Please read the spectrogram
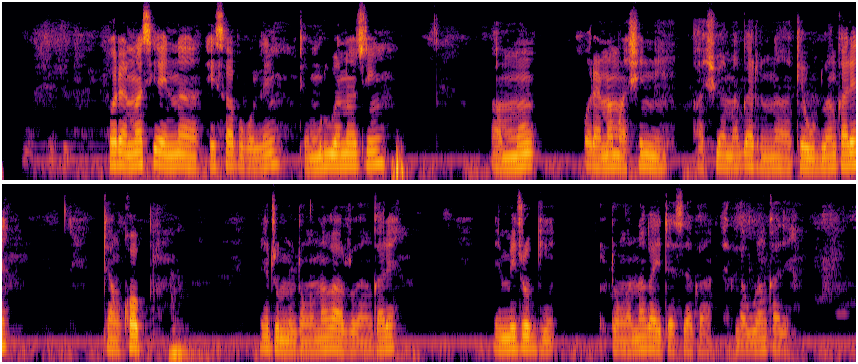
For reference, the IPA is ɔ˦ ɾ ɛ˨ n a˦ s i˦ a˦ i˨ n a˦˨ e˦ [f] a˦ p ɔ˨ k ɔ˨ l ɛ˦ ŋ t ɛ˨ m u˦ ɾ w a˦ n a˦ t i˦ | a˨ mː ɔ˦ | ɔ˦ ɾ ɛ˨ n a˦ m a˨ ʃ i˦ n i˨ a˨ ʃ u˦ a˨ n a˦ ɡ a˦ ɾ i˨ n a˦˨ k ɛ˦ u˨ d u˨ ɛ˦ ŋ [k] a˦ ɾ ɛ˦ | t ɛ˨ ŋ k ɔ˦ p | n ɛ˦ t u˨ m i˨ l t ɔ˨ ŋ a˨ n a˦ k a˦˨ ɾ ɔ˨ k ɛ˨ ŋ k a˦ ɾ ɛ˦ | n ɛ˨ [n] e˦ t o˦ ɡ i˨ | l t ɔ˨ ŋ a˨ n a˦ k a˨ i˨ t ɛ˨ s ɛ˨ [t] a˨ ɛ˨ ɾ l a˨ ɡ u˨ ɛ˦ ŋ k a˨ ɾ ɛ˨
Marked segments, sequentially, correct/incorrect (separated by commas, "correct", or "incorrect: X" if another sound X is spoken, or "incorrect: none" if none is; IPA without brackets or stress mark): incorrect: s, correct, incorrect: m, incorrect: k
